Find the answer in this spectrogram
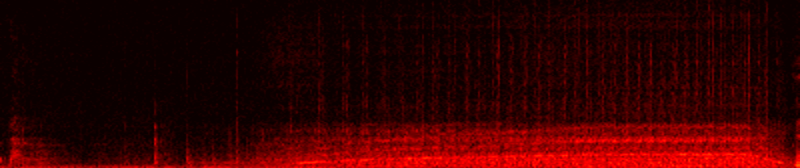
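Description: Electric sewing machine stitching a seam: a few faint clicks, then about two seconds in the motor starts, rises in pitch to a steady run and stops just before the end.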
